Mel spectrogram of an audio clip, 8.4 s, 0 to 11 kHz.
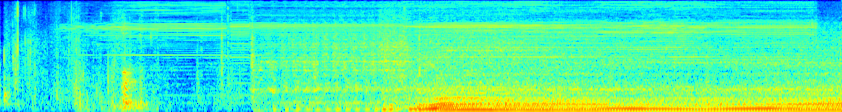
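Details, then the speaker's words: Junkyard Chevy S10 first crank, a bracket cut off; cranks a few seconds, catches, then shoots to high revs and stays there as the throttle hung open; throttle stuck open. "well that wasn't cool that part sound good yeah the throttle hung open oh did it yeah I didn't know that"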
